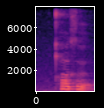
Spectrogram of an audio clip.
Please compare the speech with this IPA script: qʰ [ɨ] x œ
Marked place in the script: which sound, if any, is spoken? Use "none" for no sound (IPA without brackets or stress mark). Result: ɨ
